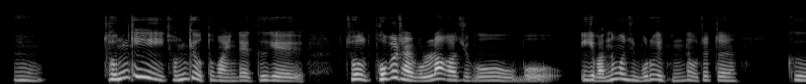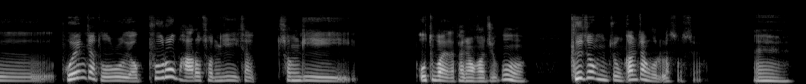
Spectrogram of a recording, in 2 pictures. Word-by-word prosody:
예. 190 -2 -7 0.6
전기 275 - +2
전기 220 +8 -2
오토바이인데 180 -5 -3
그게 185 -4 -3 0.4
저도 235 -3 +2
법을 255 +7 +5
잘 215 -5 +5
몰라 185 +10 +4
가지고 180 -4 -3
뭐 80 -1 -5 0.2
이게 205 0 0
맞는 190 +7 +1
건지 240 -5 0
모르겠는데 190 -1 -5
어쨌든 180 -1 -6 0.5
그 175 -4 -6
보행자 275 +4 +4
도로 175 -3 0
옆으로 290 - +2
바로 175 -3 +4
전기 180 0 -5
자 170 -1 -6 0.2
전기 180 -3 -3 0.6
오토바이가 190 -5 +4
다녀 160 -1 +3
가지고 160 +2 0 0.4
그 275 - +8
점은 285 -8 +2
좀 190 -1 -2
깜짝 225 +4 +5
놀랐었어요. - - -7 0.5
예. 165 -3 -2
185 Hz, 285 characters per minute, -26 LUFS, 170-220 Hz, 0.6 s, 그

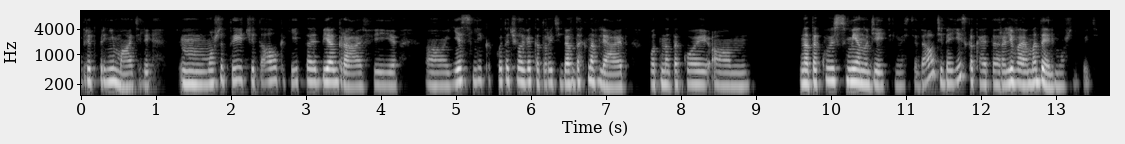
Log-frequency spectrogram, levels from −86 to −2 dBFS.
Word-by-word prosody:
предприниматели, 220 -5 0 0.4
может, 205 +3 0
ты 245 +1 -2
читал 230 0 -5
какие-то 225 0 -3
биографии, 190 -4 +1 0.3
а. 185 -1 -7
Есть 230 +5 +3
ли 235 +1 -6
какой-то 235 0 -4
человек, 225 -1 +1
который 215 0 -4
тебя 205 -1 +1
вдохновляет 205 -6 -1 0.3
вот 195 +1 -7
на 195 -1 0
такой, 200 0 -3
ам, 185 -1 -7 0.7
на 210 0 +5
такую 220 +3 +2
смену 225 -3 +6
деятельности, 190 -1 -6
да. 200 - -4
У 365 - -5
тебя 215 -5 -3
есть 275 +9 -4
какая-то 205 -4 -5
ролевая 205 0 +4
модель, 205 -4 +4
может 180 +2 -13
быть? 205 - -23
210 Hz, 135 wpm, -25 LUFS, 190-225 Hz, 0.7 s, смену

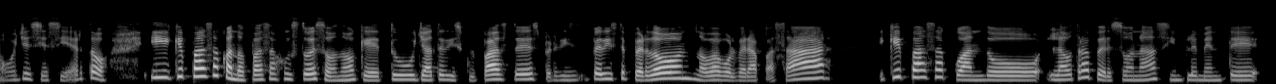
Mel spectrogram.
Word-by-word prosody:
Oye, 210 +6 -9
sí 200 - -9
es 195 - -14
cierto. 245 +5 -4 0.4
¿Y 320 -1 +3
qué 370 - +2
pasa 375 +3 +7
cuando 240 -8 +3
pasa 225 +4 -2
justo 245 -1 -3
eso, 215 -7 -1
no? 205 +4 -3
Que 190 -3 -2
tú 220 -1 -1
ya 205 -2 +1
te 225 +2 -5
disculpaste, 230 +4 +1
perdi 200 +3 -12
pediste 255 +2 -1
perdón: 265 +5 +4
"No 195 -5 -3
va 205 +1 0
a - - 0
volver 185 -2 -4
a 180 - -1
pasar". 270 +11 +3 0.5
¿Y - - -15
qué 345 +2 +2
pasa 335 0 +2
cuando, 200 -2 -1
la 215 +1 -3
otra 320 +8 -2
persona 200 - -5
simplemente, 205 0 -8
220 Hz, 160 wpm, -24 LUFS, 200-265 Hz, 0.5 s, pasa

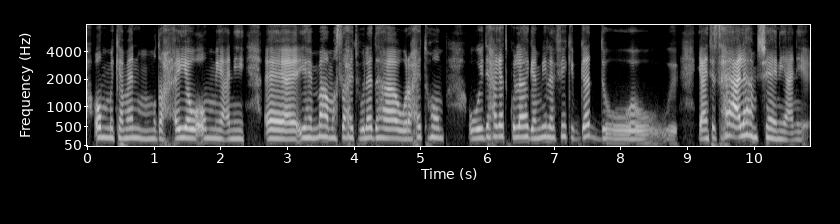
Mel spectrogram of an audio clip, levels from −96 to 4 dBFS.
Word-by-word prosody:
أُمّ 240 -1 +2
كمان 225 +1 -2
مُضحّية، 215 +2 0
وأُمّ 225 0 0
يعني 205 0 -4 0.3
آآ 210 -1 +5
يهمّها 235 +3 +1
مصلحة 235 +1 -3
ولادها 230 0 +2
وراحتهم، 230 +3 -3 0.4
ودي 225 +4 -2
حاجات 260 +1 0
كُلّها 250 +1 +1
جميلة 240 +1 -3
فيكِ 250 0 -8
بجد، 235 +1 -3
و 110 - -4
و 105 -1 -7 0.4
يعني 215 - +3
تستحقّي 240 +4 -1
عليها 290 +4 +6
نيشّان 230 -3 0
يعني، 185 -1 -6
225 Hz, 125 wpm, -23 LUFS, 210-240 Hz, 0.4 s, عليها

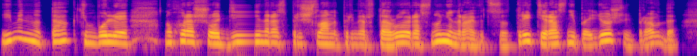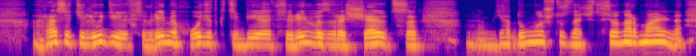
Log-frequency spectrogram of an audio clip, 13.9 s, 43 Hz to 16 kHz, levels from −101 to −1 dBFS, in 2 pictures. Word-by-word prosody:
именно 225 -2 0
так. 215 +5 -2
Тем 180 -4 -5
более, 185 -3 +5 0.4
ну, 185 - -2
хорошо, 195 -3 +3
1 195 +6 0
раз 180 -3 -1
пришла, 165 -2 -1
например, 150 0 -6
2 145 +6 +3
раз, 155 -5 0
ну, 210 +4 +2
не 210 -5 +6
нравится. 135 -3 -4
3 195 -2 +2
раз 165 +1 +4
не 180 -1 -3
пойдешь 190 +10 +1
ведь, 130 -1 -12
правда? 170 +4 -4 0.5
А - - -10
раз 190 +3 +2
эти 175 -3 -3
люди 170 -1 0
всё 135 - -10
время 170 +6 +2
ходят 165 0 -2
к 145 - -22
тебе, 145 +1 -2
всё 135 0 -6
время 175 +6 +1
возвращаются, 140 -1 +1 0.4
ну, 145 -3 -11
я 160 +3 -6
думаю, 180 +5 -1
что, 185 -1 -6
значит, 150 -3 -6
всё 180 -1 -1
нормально. 195 -2 +2
165 Hz, 170 wpm, -24 LUFS, 145-190 Hz, 0.5 s, не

